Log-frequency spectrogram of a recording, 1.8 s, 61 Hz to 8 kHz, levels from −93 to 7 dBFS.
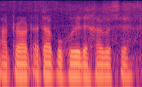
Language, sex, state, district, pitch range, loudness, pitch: Assamese, male, Assam, Hailakandi, 110-115 Hz, -18 LUFS, 110 Hz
